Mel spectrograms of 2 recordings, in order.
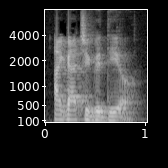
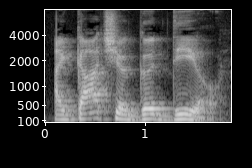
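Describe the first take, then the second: First: The sentence is said quickly at natural speed. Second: The sentence is said slowly and carefully. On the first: "A little faster" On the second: "Let's do it slow first"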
